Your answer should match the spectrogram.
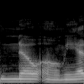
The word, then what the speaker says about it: Naomi: It's written Naomi, but it's actually pronounced Noomi.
